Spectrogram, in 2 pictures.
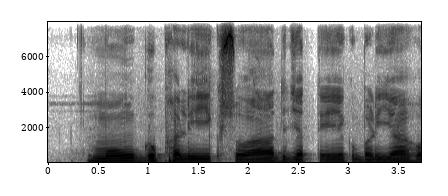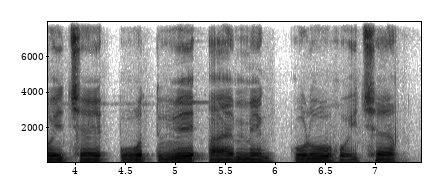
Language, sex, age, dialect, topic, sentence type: Maithili, male, 25-30, Eastern / Thethi, agriculture, statement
